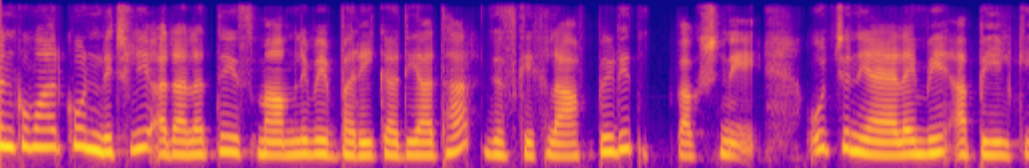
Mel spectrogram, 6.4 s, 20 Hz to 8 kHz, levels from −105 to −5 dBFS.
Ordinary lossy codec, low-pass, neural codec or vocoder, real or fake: none; 7.2 kHz; codec, 16 kHz, 2 kbps, X-Codec, HuBERT features, trained on LibriSpeech; fake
